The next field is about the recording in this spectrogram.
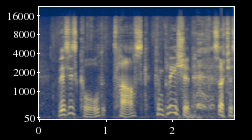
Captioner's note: laughing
